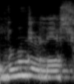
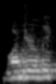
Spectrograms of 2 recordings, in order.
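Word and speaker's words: Wunderlich: so i'm dr my last name is really vunderlich which nobody ever pronounces right so wonderlick is fine but dr is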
